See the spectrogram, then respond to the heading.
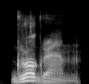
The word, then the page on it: grogram: British English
